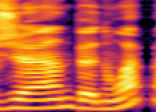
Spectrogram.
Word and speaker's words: Jehane: Jeanne Benoît ou Jeanne Benoît parce que le prénom s'écrit J-E-H-A-N-E.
